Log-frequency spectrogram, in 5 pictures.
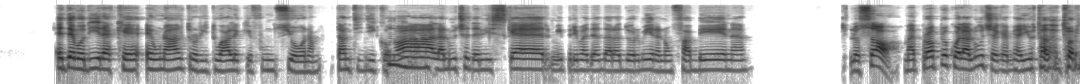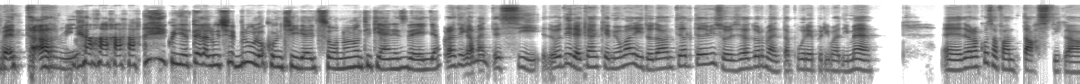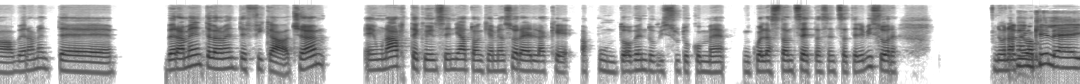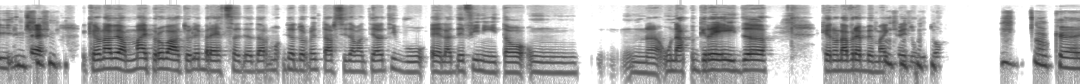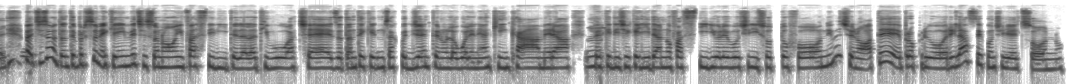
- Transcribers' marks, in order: tapping; "proprio" said as "propio"; laughing while speaking: "addormentarmi"; chuckle; chuckle; in English: "upgrade"; other background noise; chuckle; other noise
- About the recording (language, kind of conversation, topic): Italian, podcast, Qual è un rito serale che ti rilassa prima di dormire?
